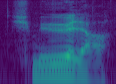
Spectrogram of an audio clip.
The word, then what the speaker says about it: Schmoller: Schmoller. – Schmoller? Yeah, with the O-E there. – Thanks for correcting German pronunciation there.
